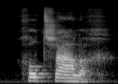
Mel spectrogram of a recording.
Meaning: pious, devout
- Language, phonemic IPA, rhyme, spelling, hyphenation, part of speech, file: Dutch, /ˌɣɔtˈsaː.ləx/, -aːləx, godzalig, god‧za‧lig, adjective, Nl-godzalig.ogg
